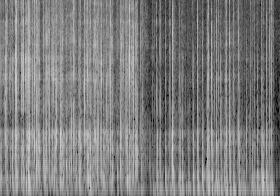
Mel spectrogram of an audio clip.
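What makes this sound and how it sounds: Fingernails scratch and tap quickly across the ribbed lid of a clear plastic food container with an orange lid and an orange "PUSH" vent button. A dense run of close, dry scratches and short taps with a thumpy low body continues, dips briefly near the three-second mark, then resumes and stops abruptly before the end.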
